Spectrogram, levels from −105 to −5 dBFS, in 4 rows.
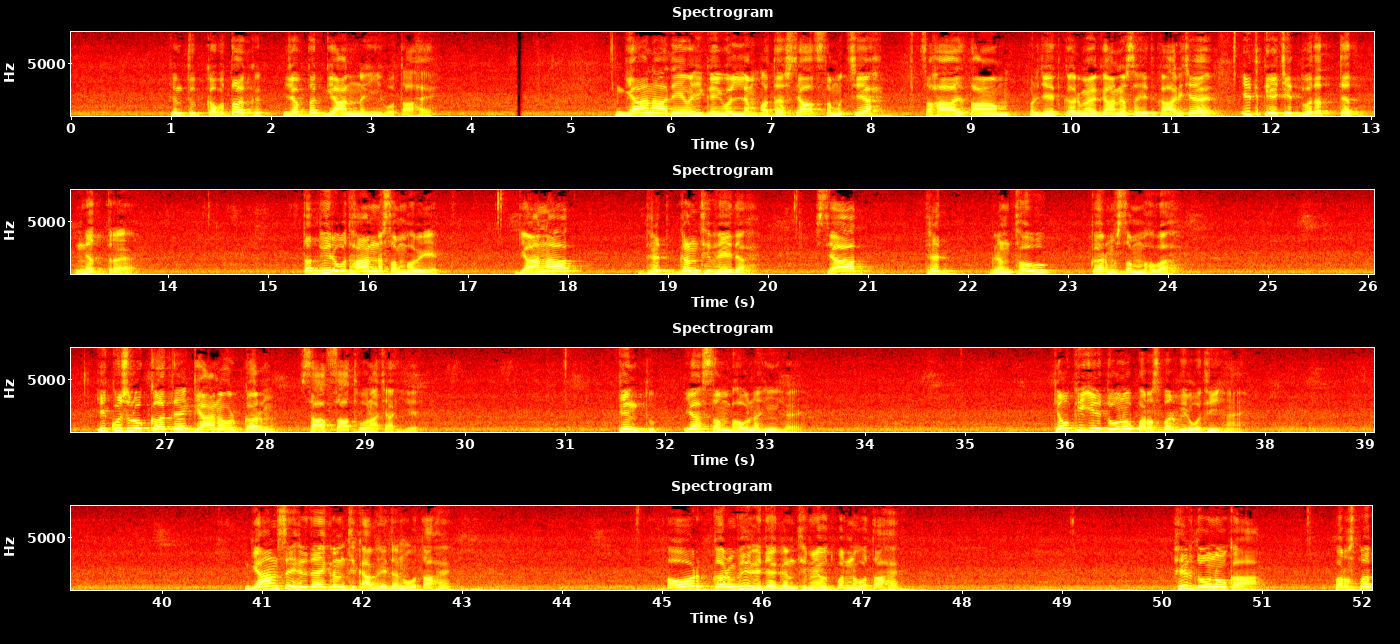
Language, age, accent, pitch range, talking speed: Hindi, 50-69, native, 145-195 Hz, 85 wpm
